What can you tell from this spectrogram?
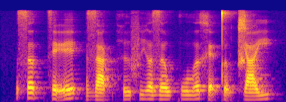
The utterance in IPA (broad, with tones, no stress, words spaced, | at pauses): səː˦˥k̚sḛ˧˥ | za˨˩k̚hɨ˨˦fi˧ə̯zə˧w kwu˨˦ə̯xɛ̰˧˨ t̪ə̰˧˨wt͡ɕa˨˦j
